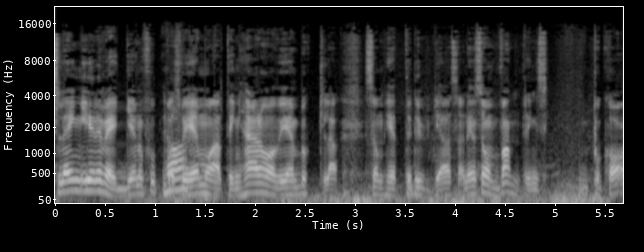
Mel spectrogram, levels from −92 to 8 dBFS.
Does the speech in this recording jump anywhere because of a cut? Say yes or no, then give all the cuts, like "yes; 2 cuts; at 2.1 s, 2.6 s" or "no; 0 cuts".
no; 0 cuts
